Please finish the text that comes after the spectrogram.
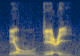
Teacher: huruf ra bersukun terletak di setelah huruf hamzah wasal, maka dibaca tafkhim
